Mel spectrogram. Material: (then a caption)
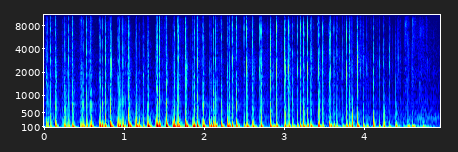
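Paperboard. A small, hollow, white rigid paperboard box is tapped with the fingertips and nails in a rapid, uneven flurry of taps for five seconds. Each tap is a short, dry, low thud with almost no ring, and the taps trail off softer at the end.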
